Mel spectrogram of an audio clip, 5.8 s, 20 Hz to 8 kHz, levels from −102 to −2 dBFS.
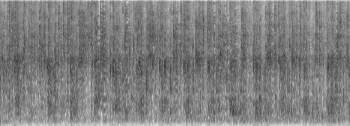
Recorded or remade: recorded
